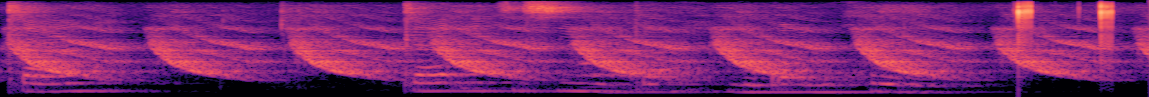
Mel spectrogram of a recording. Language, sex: Tswana, female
